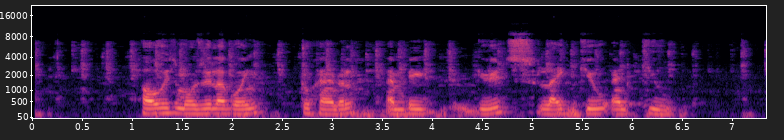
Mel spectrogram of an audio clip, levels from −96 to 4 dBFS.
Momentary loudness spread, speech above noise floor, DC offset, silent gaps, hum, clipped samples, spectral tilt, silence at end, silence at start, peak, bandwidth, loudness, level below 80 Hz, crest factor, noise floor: 21 LU; 34 dB; under 0.1%; none; none; under 0.1%; -5.5 dB/octave; 0.15 s; 0.05 s; -12 dBFS; 9.4 kHz; -30 LUFS; -62 dBFS; 20 dB; -64 dBFS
